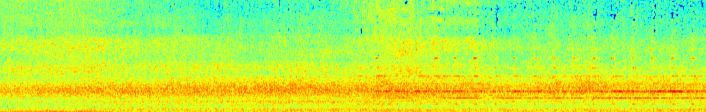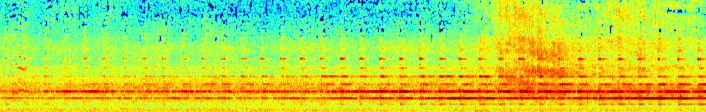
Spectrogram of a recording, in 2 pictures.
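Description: Stadler FLIRT diesel-electric train approaching and pulling into a station, its running noise growing steadily louder. From about eight seconds in, a steady high squeal of several tones rises as the train slows to a stop, with a burst of hiss near the end.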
